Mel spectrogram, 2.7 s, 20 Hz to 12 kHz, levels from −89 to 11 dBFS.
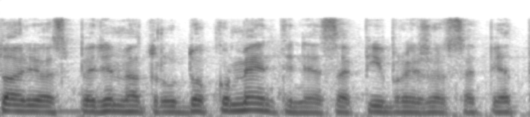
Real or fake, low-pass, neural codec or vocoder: fake; 7.2 kHz; codec, 16 kHz, 4.8 kbps, FACodec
